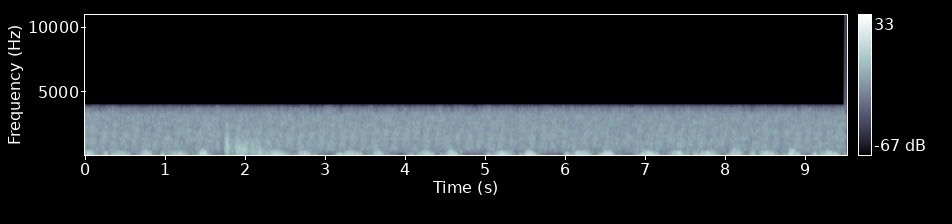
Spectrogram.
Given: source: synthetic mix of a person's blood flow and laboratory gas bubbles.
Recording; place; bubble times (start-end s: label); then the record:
Doppler ultrasound of blood flow; precordium
no bubbles
From the record:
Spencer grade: 0 (complete lack of bubble signals)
